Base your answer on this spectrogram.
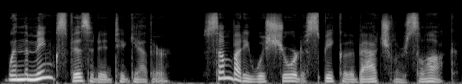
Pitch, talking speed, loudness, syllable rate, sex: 150 Hz, 180 wpm, -18 LUFS, 5.4 syllables/s, female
